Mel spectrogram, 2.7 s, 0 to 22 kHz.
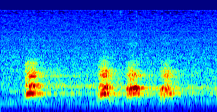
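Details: Barking at night on 21 September 2018, Rex the dog lets out four quick barks, the last three closer together, over a low continuous hum.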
